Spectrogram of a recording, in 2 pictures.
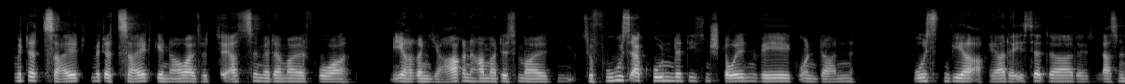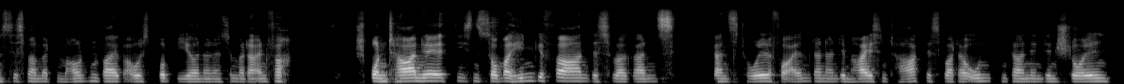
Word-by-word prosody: Mit 165 +2 -4
der 175 -1 +4
Zeit 145 +2 +4
mit 160 0 -5
der 155 - +3
Zeit, 155 +2 +4
genau. 140 -1 +1
Also 135 -1 +1
zuerst 135 0 -2
sind 160 -2 -2
wir 145 - -1
da 145 -1 +2
mal 140 -1 0
vor 130 -1 -1 0.4
mehreren 140 -1 +2
Jahren 145 +5 +1
haben 145 0 +2
wir 140 - +1
das 140 0 -2
mal 135 -2 0
m 140 - -20
zu 145 - -4
Fuß 175 +6 -1
erkundet, 170 0 +2
diesen 160 -1 -12
Stollenweg 150 -1 +2
und 135 -3 -7
dann 130 +2 -6 0.6
wussten 155 +1 -2
wir: 150 -2 +4
„Ach - - -9
ja, 135 +1 +1
der 135 -1 -3
ist 140 - -7
ja - - +5
da 145 -1 -1
da 135 -1 -8
lass 130 +1 -4
uns 140 -3 -9
das 145 0 -9
mal 140 -2 -4
mit 135 0 -9
dem 130 - -17
Mountainbike 140 +1 -2
ausprobieren.“ 135 -1 -3
Und 130 - -7
dann 130 - -10
sind 140 +3 -14
wir 135 - -5
da 135 - 0
einfach 140 0 -3 0.6
spontan, 150 +1 +5
äh, 155 0 +6
diesen 150 -1 -12
Sommer 150 +1 +3
hingefahren. 155 0 +2
Das 140 +1 -8
war 135 -1 0
ganz 135 0 0 0.4
ganz 140 -1 -4
toll, 140 +2 +3
vor - - -3
allem 140 +2 -5
dann 145 -1 -8
an 140 0 -9
dem 135 -2 -5
heißen 140 0 +1
Tag. 135 +4 -5
Das 145 -1 -13
war 135 -1 -1
da 135 - -2
unten 145 0 -4
dann 140 -1 -3
in 135 -1 -9
den 140 -1 -7
Stollen 140 +1 +1
140 Hz, 205 wpm, -24 LUFS, 135-150 Hz, 0.6 s, äh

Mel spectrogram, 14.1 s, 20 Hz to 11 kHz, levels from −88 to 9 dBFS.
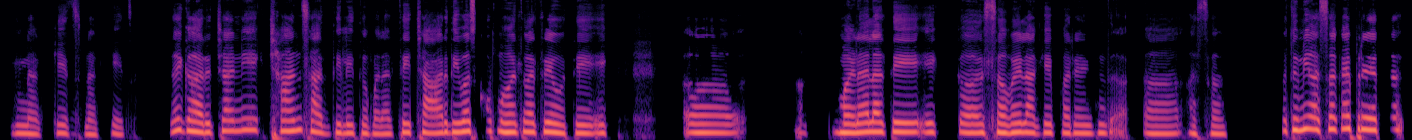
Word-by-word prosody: नक्कीच, 180 0 -5
नक्कीच. 165 +1 -7 0.4
म्हणजे 250 +4 +1
घरच्यांनी 240 +3 +1
एक 260 - -4 0.2
छान 240 +2 +2
साथ 230 -5 -1
दिली 195 -1 0
तुम्हाला. 175 -2 -2
ते 210 - +2
4 195 -1 0
दिवस 225 +2 +3
खूप 240 -1 -9
महत्त्वाचे 215 0 +3
होते. 195 -2 +1
एक 195 - -4 0.7
अ - - -8 1.5
म्हणायला 210 +2 +5
ते 225 - +3 0.3
एक 215 +2 -7 0.3
सवय 205 0 +4
लागेपर्यंत 195 -1 -2
अ, 195 - -12 0.4
असं. 175 0 -4 0.6
मग 240 - -4
तुम्ही 270 +2 +5
असं 285 0 +2
काय 295 - +3
प्रयत्न 275 -1 +2
210 Hz, 125 wpm, -24 LUFS, 190-235 Hz, 1.5 s, म्हणायला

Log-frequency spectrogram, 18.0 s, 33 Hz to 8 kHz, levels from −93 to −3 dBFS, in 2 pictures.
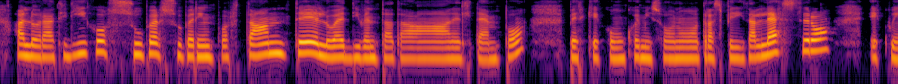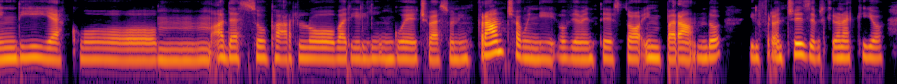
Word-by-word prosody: Allora, 205 -3 +3
ti 215 - -9
dico 250 +6 +1
super, 235 +1 0
super 210 -1 -2
importante 225 +6 +4
lo 195 -3 +4
è 195 0 +4
diventata 180 -1 -2
nel 175 -1 -4
tempo, 170 - -2 0.4
perché 185 -1 -3
comunque 180 +2 -4
mi 185 -1 -1
sono 180 +2 -2
trasferita 185 0 -2
all'estero 290 +8 +4 0.4
e, 190 -2 -5
quindi, 180 +1 -2
ecco, 165 -1 -3
mhmm, 160 0 -6
adesso 190 0 -1
parlo 180 -1 -2
varie 175 +1 -3
lingue, 175 0 -3
cioè 165 -1 -1
sono 170 +1 -6
in 175 +1 -5
Francia, 245 -1 +6
quindi 170 -3 -4
ovviamente 175 0 -3
sto 180 +1 -1
imparando 185 0 +2 0.3
il 190 -1 -5
francese 210 +4 +1
perché 185 +1 -8
non 185 0 +2
è 185 - -2
che 205 - -11
io 185 -1 -3
180 Hz, 135 wpm, -27 LUFS, 175-195 Hz, 0.4 s, Francia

